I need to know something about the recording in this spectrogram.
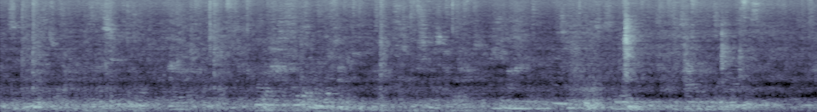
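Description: Muffled, indistinct voices talking, with two light clicks late on.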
